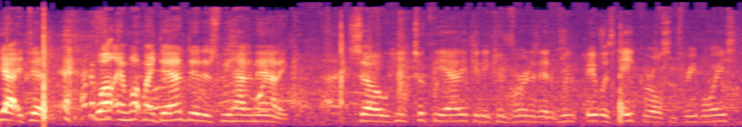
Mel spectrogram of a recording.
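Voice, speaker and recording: A man with an American accent talks fairly quickly at a high pitch, his intonation fairly even. His loudness swings widely over noticeable background noise. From Ohio, US Midwest. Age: 70s. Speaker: spectator at youth baseball game. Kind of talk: casual chat.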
